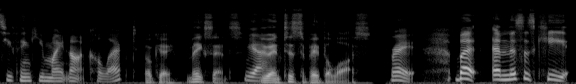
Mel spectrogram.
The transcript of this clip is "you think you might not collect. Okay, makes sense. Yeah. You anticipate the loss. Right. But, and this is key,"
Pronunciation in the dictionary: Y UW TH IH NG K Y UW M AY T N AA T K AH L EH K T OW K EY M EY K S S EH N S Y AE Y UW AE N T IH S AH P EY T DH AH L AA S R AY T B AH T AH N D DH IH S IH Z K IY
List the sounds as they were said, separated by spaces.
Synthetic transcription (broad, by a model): Y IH TH IH NG K Y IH M AY T N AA T K AH L EH K T OW K EY M EY K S S EH N S Y AE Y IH AE N T IH S AH P EY T DH AH L AA S R AY T B AH T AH N DH IH S IH Z K IY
